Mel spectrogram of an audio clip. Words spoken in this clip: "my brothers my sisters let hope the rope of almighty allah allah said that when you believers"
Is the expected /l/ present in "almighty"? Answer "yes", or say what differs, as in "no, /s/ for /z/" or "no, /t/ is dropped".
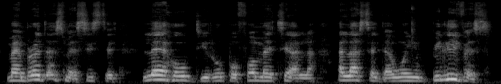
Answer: no, /l/ is dropped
